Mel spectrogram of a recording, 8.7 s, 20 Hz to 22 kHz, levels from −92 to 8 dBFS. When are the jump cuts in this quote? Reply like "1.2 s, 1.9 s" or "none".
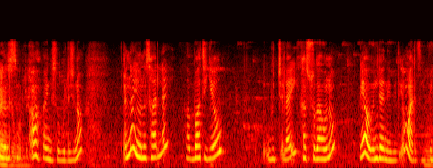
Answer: none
